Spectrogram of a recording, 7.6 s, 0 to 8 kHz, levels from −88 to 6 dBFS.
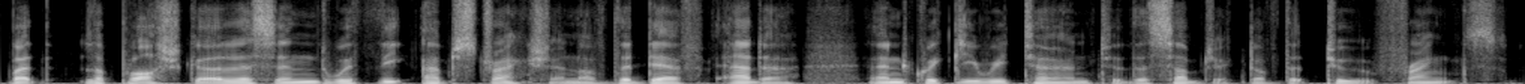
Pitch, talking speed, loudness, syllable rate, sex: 115 Hz, 155 wpm, -19 LUFS, 4.6 syllables/s, male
